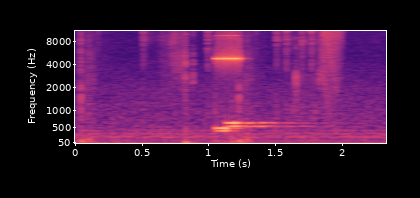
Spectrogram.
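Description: A short electronic beep chimes as a card is accepted.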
